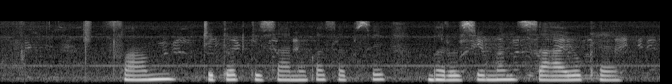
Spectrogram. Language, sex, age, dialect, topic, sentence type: Hindi, female, 25-30, Hindustani Malvi Khadi Boli, agriculture, statement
